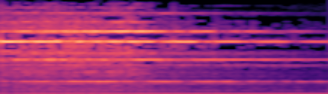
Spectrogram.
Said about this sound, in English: Hey, I hear the phone ringing. You? I hear the phone ring. Oh, now I hear it. I should pick up that phone that's ringing.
